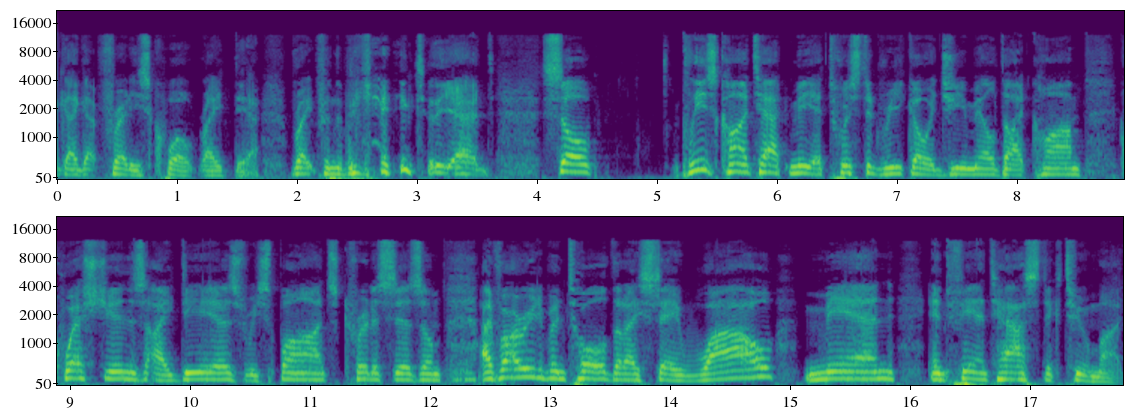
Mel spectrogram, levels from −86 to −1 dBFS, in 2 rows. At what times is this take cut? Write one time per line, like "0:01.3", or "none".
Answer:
none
